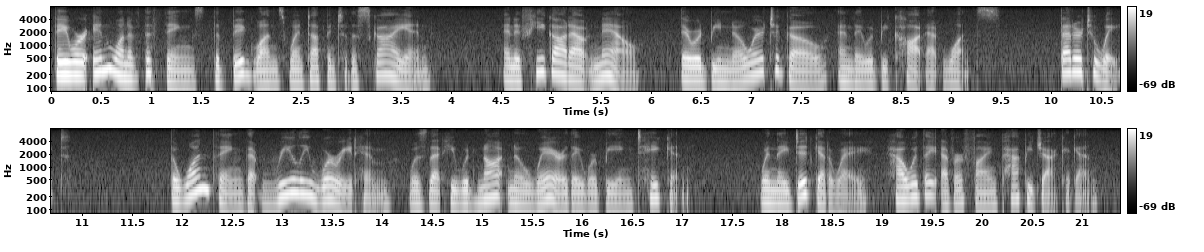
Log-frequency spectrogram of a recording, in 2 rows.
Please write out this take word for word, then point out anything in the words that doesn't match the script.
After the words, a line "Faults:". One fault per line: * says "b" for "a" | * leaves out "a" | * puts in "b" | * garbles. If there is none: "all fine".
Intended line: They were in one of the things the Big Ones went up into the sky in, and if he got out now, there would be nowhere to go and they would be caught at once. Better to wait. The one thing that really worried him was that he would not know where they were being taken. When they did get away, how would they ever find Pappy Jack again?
They were in one of the things the Big Ones went up into the sky in, and if he got out now, there would be nowhere to go and they would be caught at once. Better to wait. The one thing that really worried him was that he would not know where they were being taken. When they did get away, how would they ever find Pappy Jack again?
Faults:
all fine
